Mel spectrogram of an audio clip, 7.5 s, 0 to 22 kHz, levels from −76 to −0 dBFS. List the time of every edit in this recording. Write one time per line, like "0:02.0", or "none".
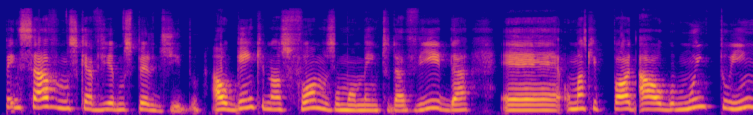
0:02.0
0:03.3
0:05.8
0:06.3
